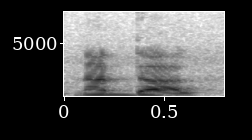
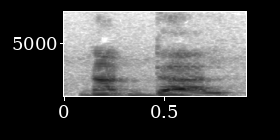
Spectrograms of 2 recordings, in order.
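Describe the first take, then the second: No difference in how they are said.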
